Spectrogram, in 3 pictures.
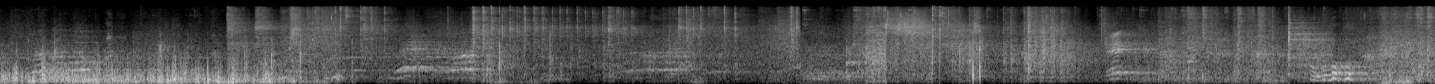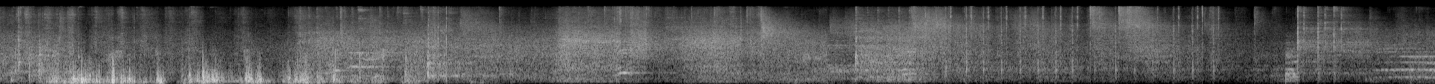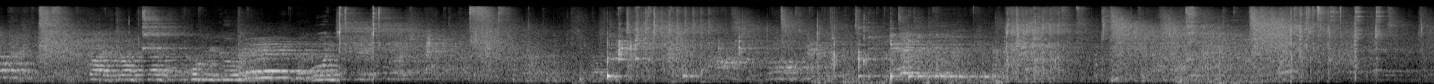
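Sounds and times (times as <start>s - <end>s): sharp crack: 2.2s - 8.0s, 34.7s - 43.0s
airsoft rifles firing: 4.7s - 8.0s, 22.9s - 26.7s
airsoft rifles firing bursts: 23.5s - 26.7s.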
